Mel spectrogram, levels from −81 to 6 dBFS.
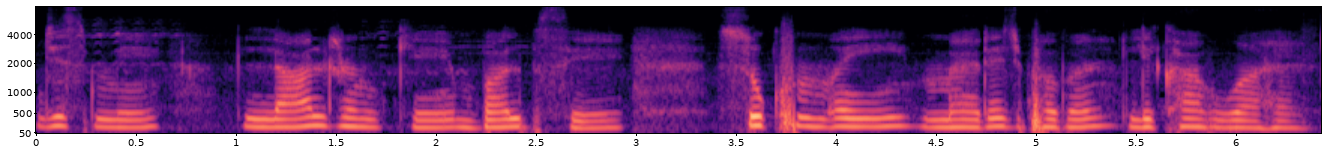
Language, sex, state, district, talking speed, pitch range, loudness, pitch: Hindi, female, Chhattisgarh, Kabirdham, 110 wpm, 170-195 Hz, -19 LUFS, 180 Hz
